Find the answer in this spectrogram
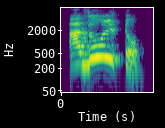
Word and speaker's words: adulto: Adulto. ¿Dónde encuentro la fuerza de voz de la palabra adulto? Dul, ¿verdad? Porque es la penúltima sílaba.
